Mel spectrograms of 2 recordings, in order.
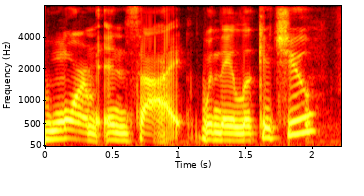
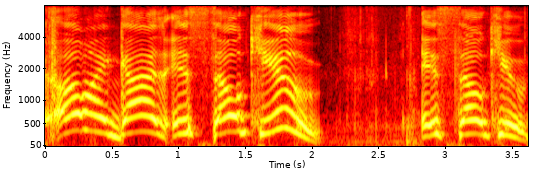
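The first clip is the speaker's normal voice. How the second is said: gushing; 7 semitones higher, slower than usual. Real, not acted. Gushing over a sweet card.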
